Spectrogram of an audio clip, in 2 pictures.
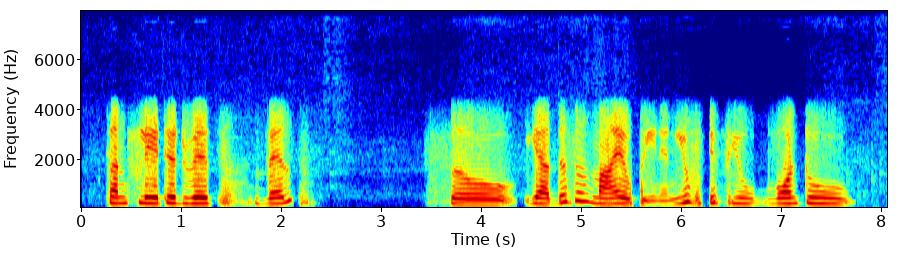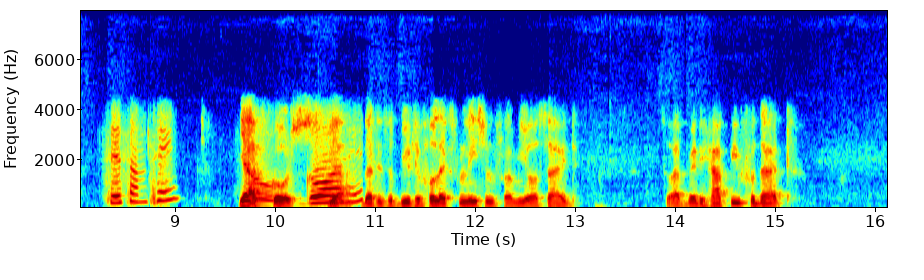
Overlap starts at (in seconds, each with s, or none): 9.6 s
